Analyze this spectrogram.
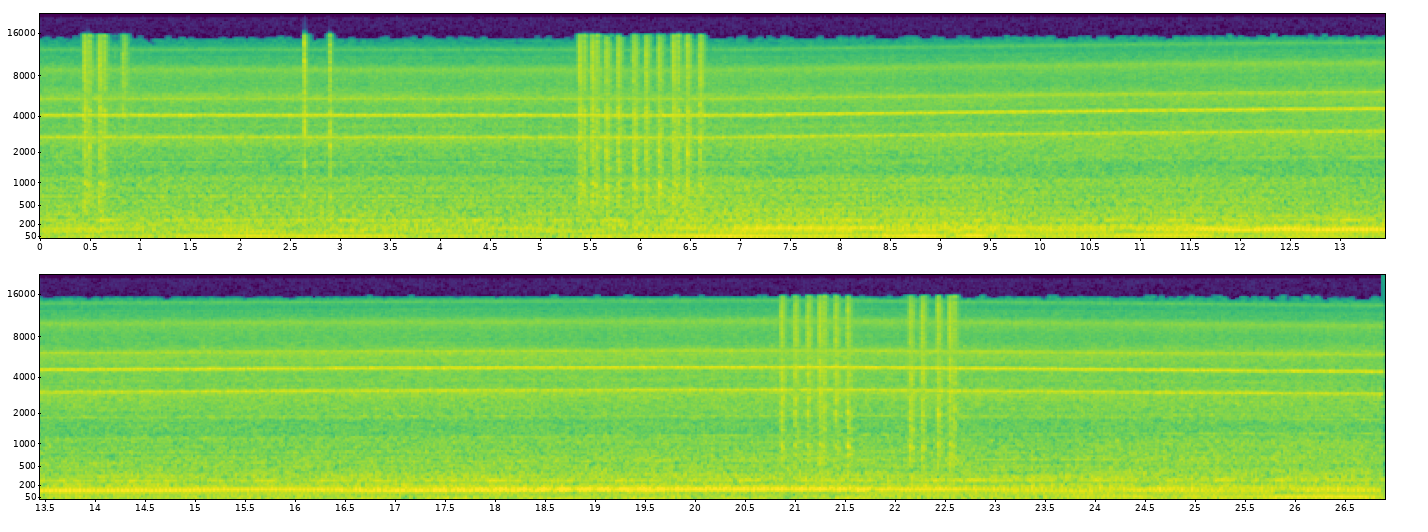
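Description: An electric train engine hums steadily and rises slowly in pitch as it speeds up.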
